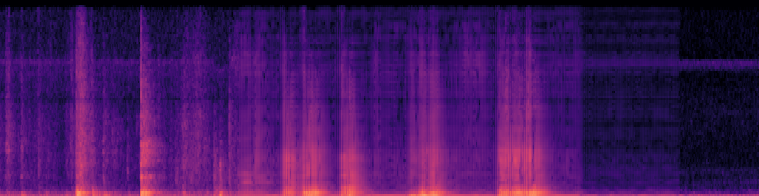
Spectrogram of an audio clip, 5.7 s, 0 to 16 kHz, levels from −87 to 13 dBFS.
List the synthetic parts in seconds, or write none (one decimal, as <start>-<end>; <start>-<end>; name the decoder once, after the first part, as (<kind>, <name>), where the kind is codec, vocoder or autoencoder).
1.8-5.1 (vocoder, BigVGAN v2)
